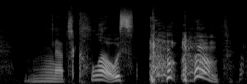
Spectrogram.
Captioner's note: Italian accent; normal voice; coughing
